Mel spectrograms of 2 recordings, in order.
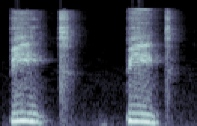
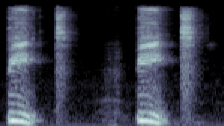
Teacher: when we say beat beat the sound goes out and a little bit up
